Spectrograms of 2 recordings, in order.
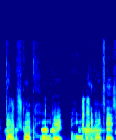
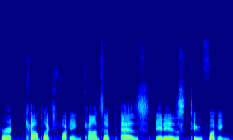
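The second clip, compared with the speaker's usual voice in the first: usual speaking voice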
